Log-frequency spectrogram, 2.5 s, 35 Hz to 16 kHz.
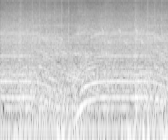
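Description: Chainsaw felling a tree in Farming Simulator 22, a steady continuous engine drone with gliding pitch sweeps as the saw bites and revs, loud and unbroken throughout.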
